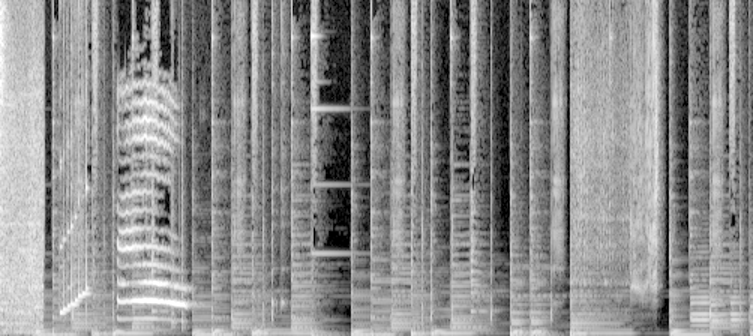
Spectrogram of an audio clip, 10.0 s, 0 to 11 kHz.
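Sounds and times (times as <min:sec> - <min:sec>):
cat meow: 0:01.6 - 0:02.7.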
